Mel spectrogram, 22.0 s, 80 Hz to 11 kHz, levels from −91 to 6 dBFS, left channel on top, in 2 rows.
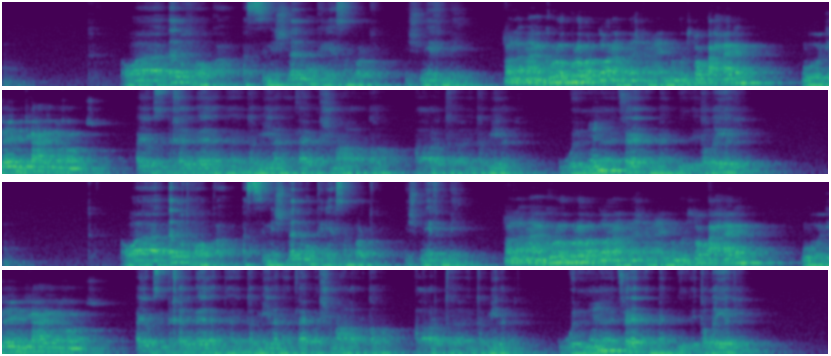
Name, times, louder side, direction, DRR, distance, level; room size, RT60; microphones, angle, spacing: voice 1, 1.6-4.9 5.4-6.1 12.8-16.2 16.5-17.8 18.4-20.9, right 1 dB, 45° right, -2 dB, 1.8 m, -31 dB
voice 2, 6.7-9.9 10.7-12.1 18.8-19.1, left 1 dB, 75° left, -3 dB, 2.3 m, -26 dB
12.5 x 5.8 x 3.6 m, 1.1 s
head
